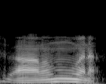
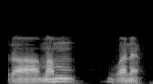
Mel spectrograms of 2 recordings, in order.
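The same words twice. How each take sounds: First: Words run together with a nasal, unclosed m. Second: A break follows a full, lip-closed m. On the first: "I am pronouncing these uh, first word and the second word together" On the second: "If I take a break, then I have to pronounce this ma sound completely"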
